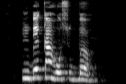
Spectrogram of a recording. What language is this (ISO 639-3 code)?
ajg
